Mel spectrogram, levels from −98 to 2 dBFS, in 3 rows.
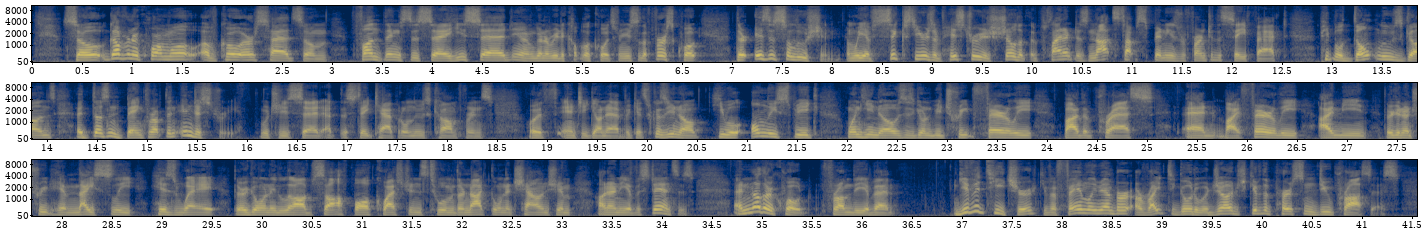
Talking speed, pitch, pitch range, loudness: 220 wpm, 135 Hz, 120-170 Hz, -27 LUFS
